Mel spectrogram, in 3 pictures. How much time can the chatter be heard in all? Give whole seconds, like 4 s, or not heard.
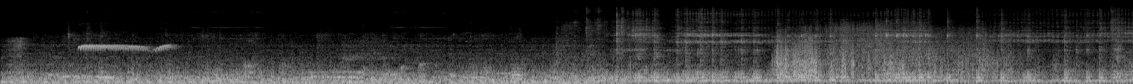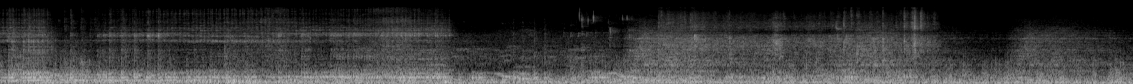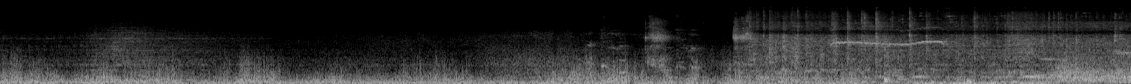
not heard.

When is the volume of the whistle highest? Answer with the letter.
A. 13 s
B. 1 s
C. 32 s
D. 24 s
B.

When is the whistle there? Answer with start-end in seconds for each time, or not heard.
0.8-1.8, 30.9-32.2.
